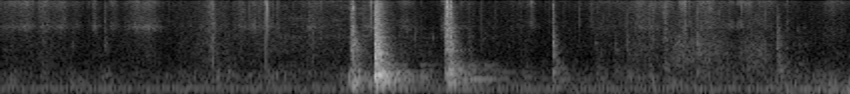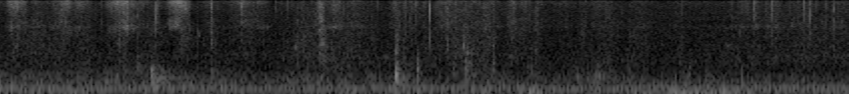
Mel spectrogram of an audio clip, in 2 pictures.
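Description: A small homemade metal grapnel anchor being hauled aboard a metal boat. It knocks twice against the gunwale with a short ringing clang about two seconds in, then gives a few lighter clinks, over a steady low hum.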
